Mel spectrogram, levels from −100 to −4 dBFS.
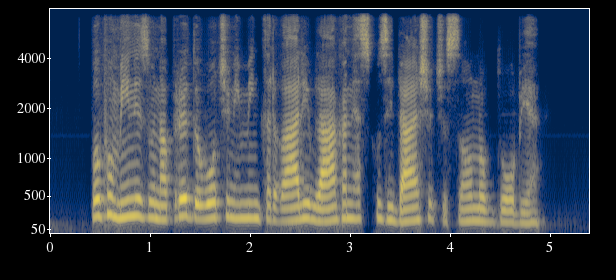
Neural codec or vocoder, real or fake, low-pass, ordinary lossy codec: codec, 16 kHz, 0.5 kbps, X-Codec, HuBERT features, trained on LibriSpeech; fake; 7.2 kHz; none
